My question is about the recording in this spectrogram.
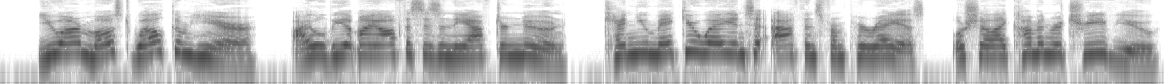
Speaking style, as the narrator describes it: he shouted

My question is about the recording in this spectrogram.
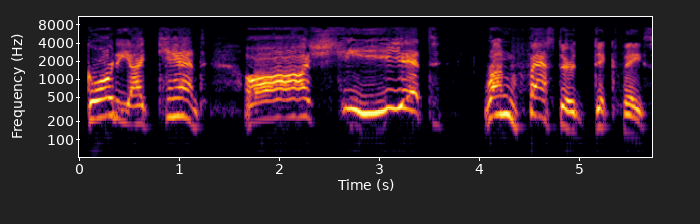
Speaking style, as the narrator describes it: I bellowed, and I was enjoying this

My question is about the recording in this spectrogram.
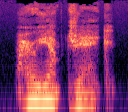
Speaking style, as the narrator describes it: Susanna murmured

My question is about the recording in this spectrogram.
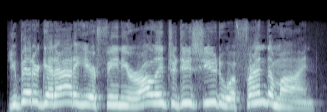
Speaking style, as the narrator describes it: Howard yelled back

